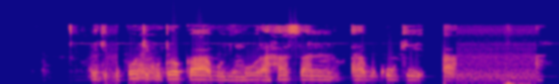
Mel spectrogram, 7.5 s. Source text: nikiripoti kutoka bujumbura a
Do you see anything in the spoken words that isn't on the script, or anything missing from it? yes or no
yes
